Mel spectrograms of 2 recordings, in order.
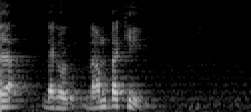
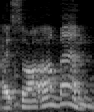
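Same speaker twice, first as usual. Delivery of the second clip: "man" stressed and falling at the end; focus on MAN; much slower than usual. Shown as a demonstration. Teacher answering "whom did you see", stress on "man". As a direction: answer with the weight on "man", letting it fall. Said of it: "অতএব তোমার উত্তর হবে কি?".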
